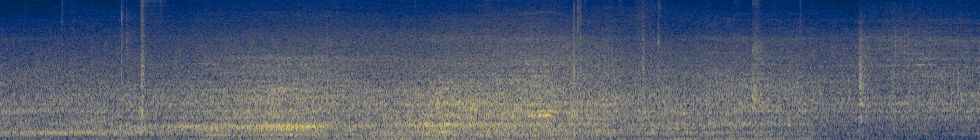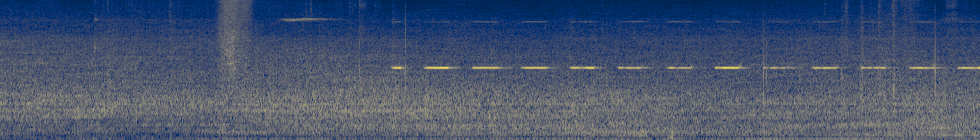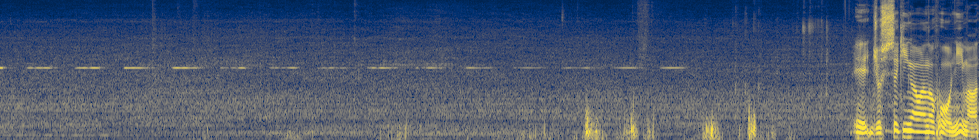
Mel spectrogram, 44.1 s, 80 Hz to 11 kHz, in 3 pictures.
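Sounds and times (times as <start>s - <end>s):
truck warning beeper: 20.6s - 40.1s.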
